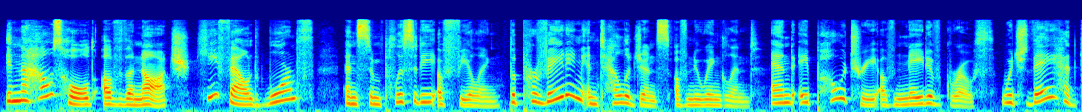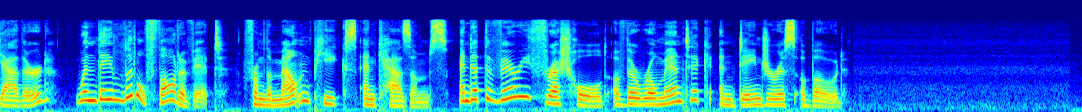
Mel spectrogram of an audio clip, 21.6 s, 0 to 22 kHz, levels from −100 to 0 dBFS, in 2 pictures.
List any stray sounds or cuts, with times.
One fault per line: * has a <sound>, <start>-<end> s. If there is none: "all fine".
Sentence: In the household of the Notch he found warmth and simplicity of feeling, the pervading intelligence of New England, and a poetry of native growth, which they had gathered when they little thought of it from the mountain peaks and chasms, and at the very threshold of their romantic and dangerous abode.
all fine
